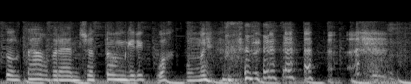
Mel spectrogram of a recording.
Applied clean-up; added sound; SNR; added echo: none; none; none; none.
